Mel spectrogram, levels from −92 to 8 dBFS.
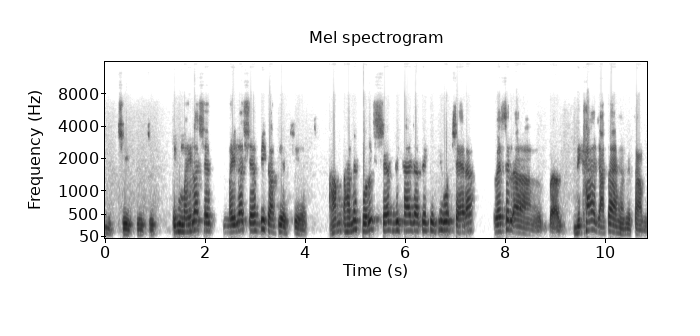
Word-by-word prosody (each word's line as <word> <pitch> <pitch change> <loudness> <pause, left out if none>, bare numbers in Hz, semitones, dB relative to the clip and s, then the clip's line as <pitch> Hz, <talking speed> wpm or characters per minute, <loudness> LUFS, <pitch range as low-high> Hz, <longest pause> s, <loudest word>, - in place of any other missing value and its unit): हुँ, 110 -3 -7 0.2
जी, 105 - +3
जी, 95 +1 -3
जी, 95 - -2 0.5
एक 140 - +1
महिला 155 +7 +2
शेफ़, 160 -3 +1 0.4
महिला 145 +6 +3
शेफ़ 160 -2 +1
भी 195 - +4
काफ़ी 135 -3 +1
अच्छी 120 - -4
है। 95 -3 -1 0.5
हम 135 +6 -1
हमें 170 +7 +2
पुरुष 265 - +3
शेफ़ 170 +1 +2
दिखाया 165 -1 +2
जाता 165 0 +2
है, - - 0
क्योंकि 175 +1 0
वो 175 0 +4
चेहरा 135 0 +2 0.5
वैसे 150 +6 +2
ल 130 -1 +3 0.6
ब 85 0 +1 0.3
दिखाया 170 +8 +1
जाता 130 +6 +1
है 125 -5 0
हमेशा। 100 -1 -2
150 Hz, 165 wpm, -13 LUFS, 120-170 Hz, 0.6 s, भी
